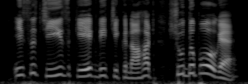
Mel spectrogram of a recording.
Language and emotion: Dogri, happy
